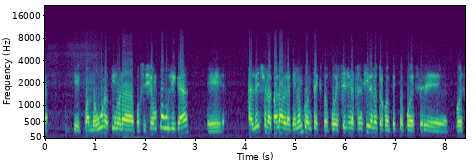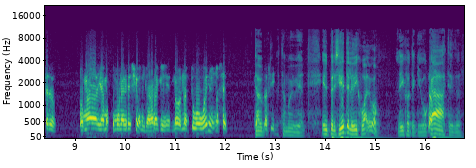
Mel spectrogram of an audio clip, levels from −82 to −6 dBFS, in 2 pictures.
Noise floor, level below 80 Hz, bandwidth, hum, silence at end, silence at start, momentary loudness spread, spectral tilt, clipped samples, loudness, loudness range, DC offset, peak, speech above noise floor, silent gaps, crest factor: -54 dBFS; -56 dBFS; 11 kHz; none; 0.05 s; 0 s; 12 LU; -5 dB/octave; under 0.1%; -20 LUFS; 5 LU; under 0.1%; -8 dBFS; 35 dB; none; 12 dB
